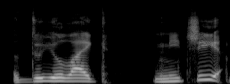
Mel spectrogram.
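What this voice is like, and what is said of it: Bad put-on French accent. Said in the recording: “My accents are very bad. ... Very bad. ... She has this amazing French accent that I just did.”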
